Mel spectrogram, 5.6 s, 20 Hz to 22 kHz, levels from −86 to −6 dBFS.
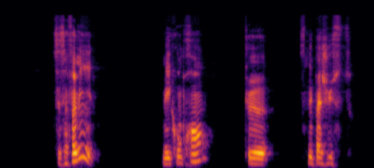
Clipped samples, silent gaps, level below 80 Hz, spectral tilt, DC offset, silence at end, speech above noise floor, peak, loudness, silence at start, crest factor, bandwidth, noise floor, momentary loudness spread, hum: under 0.1%; none; -80 dBFS; -3.5 dB/octave; under 0.1%; 0.35 s; over 64 dB; -4 dBFS; -27 LUFS; 0.8 s; 26 dB; 15 kHz; under -90 dBFS; 15 LU; none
